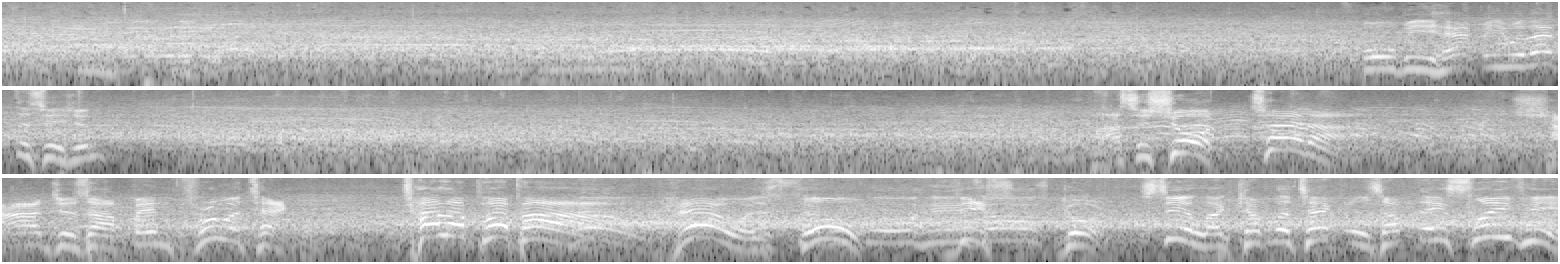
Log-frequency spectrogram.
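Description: A large stadium crowd cheers and murmurs steadily.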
